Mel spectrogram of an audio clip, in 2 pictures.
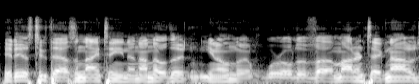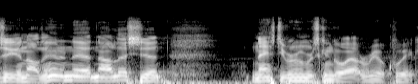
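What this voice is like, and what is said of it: Southern redneck American accent. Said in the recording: “the random redneck ... especially with this accent.”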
